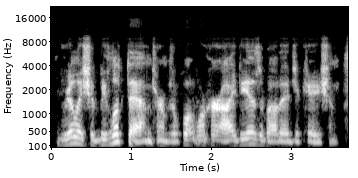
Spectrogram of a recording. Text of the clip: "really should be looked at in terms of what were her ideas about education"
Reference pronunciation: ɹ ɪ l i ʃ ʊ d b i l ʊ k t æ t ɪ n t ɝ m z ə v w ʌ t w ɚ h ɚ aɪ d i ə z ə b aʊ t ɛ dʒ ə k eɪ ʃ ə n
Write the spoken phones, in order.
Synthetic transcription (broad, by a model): ɹ ɪ l i ʃ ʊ d b i l ʊ k t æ t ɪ n t ɝ m z ə v w ʌ t w ɚ h ɚ aɪ d i ə z ə b aʊ t ɛ dʒ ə k eɪ ʃ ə n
